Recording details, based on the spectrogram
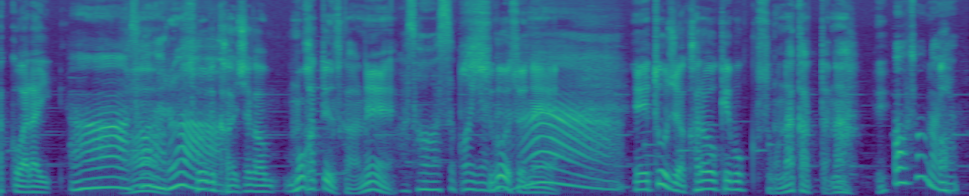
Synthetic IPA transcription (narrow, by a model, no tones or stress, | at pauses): akːoβaɾai | asoːnaɾɯsod̪ekʰaiɕaɡamoːkat̪ːẽ̞ñsɨ̥ka̰ɾa̰ne̞soːsɨɡoisɨɡo̞isɨjone | et̪o̞ːʑiβ̞akʰaɾaoke̞bo̞kːɯ̥sɨmo̞nakat̪ːana | easoːnãjo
